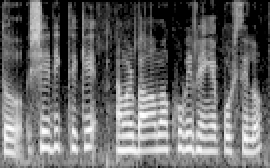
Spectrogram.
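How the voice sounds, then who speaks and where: High-voiced young Bangladeshi woman. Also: steady tone, a little fast, a little mellow. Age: young adult. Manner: mixes English words into her speech. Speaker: interview guest. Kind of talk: personal account in an interview.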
